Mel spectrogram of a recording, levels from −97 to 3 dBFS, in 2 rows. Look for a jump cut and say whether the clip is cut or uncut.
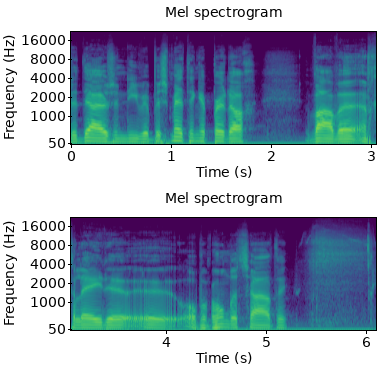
cut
